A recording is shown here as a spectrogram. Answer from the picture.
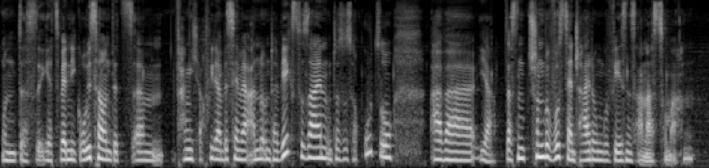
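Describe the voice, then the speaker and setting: A woman with an ordinary speaking voice and a fairly low pitch talks at a fairly quick pace with ordinary pitch variation, the sound dry and close with no echo. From Mönchengladbach, Lower Rhine, Germany. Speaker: freelance journalist and podcaster. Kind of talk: interview. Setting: in person in Cologne.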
